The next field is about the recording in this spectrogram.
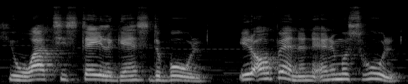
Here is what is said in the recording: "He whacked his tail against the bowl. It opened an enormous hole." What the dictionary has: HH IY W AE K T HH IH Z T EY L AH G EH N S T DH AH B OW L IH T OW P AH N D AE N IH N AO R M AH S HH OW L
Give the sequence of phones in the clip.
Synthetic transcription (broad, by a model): HH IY W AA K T HH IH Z T EY L AH G EH N S T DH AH B OW L IH T OW P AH N AE N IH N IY M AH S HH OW L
